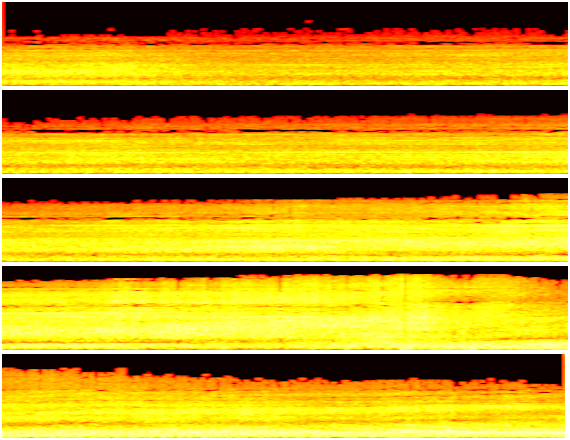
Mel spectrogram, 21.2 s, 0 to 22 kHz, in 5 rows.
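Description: Boeing 727 cargo jet's engines at takeoff power, growing steadily louder as it approaches, peaking as it passes about three quarters of the way through, then dropping in pitch as it goes by.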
